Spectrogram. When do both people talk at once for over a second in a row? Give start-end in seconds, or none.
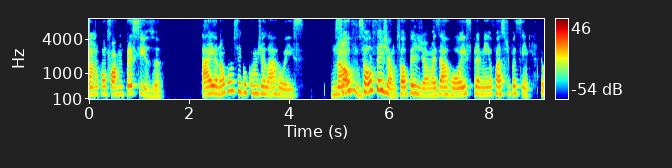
none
